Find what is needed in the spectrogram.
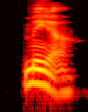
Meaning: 1. An ancient bluffing game played with dice 2. Bulimia nervosa
- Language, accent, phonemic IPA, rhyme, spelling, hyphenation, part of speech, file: English, Australia, /miː.ə/, -iːə, mia, mi‧a, noun, En-au-mia.ogg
